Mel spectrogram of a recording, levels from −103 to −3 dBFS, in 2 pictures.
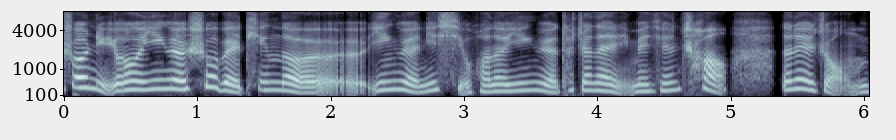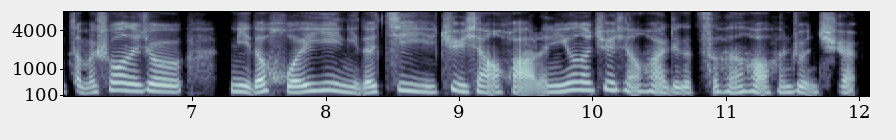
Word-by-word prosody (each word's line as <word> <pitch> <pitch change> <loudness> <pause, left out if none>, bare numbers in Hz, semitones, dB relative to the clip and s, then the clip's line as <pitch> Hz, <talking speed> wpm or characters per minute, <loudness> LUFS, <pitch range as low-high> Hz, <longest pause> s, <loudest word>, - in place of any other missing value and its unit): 说 360 -1 +7
你 330 - 0
用 290 +3 +4
音 310 +2 0
乐 310 -1 +6
设 380 +3 +2
备 255 - +4
听 280 -1 -4
的 230 - +2
音 285 +2 -2
乐， 265 -7 +2
你 245 +6 -2
喜 - - -2
欢 220 -2 -3
的 235 0 +2
音 260 +3 -3
乐， 225 -7 0
他 265 - -8
站 270 -1 -1
在 245 -4 +3
你 - - -8
面 230 +3 -2
前 260 +4 -5
唱。 - - +3 0.4
那 - - 0
那 315 -3 +3
种 210 -4 -4
怎 - - -4
么 185 - -5
说 265 +5 +1
呢？ 235 -1 +1
就 230 -4 +2
是 205 - -5 0.3
你 220 -3 -1
的 205 - +4
回 210 -4 +1
忆， 260 0 -2
你 200 -5 -4
的 185 +5 +1
记 245 0 -2
忆， 200 - -5
具 255 +1 -1
象 210 -2 +1
化 - - +1
了。 - - -6
你 215 +1 -2
用 265 +4 +1
的 270 - +1
具 275 +1 -2
象 250 -4 -4
化 235 - -1
这 185 - -4
个 190 - -3
词 205 - -6
很 205 -2 -4
好， 225 - 0
很 200 0 -6
准 205 -2 -4
确。 - - -1
240 Hz, 295 characters per minute, -26 LUFS, 210-275 Hz, 0.4 s, 说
